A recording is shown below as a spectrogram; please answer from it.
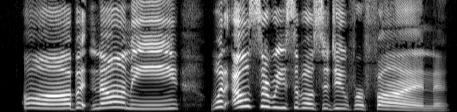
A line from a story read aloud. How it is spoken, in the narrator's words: Luffy whines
